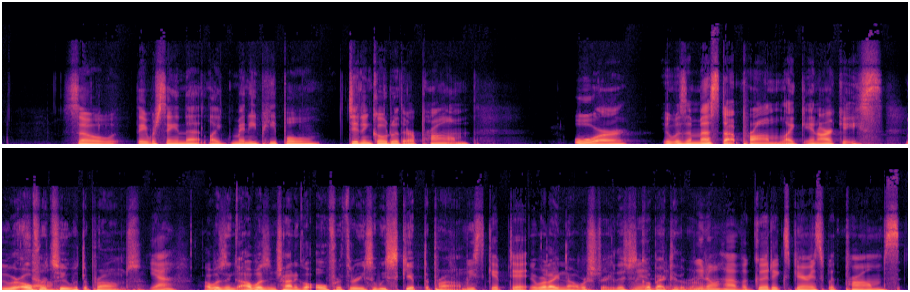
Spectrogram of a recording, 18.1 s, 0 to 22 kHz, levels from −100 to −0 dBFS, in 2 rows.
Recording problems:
none

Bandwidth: 18.5 kHz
